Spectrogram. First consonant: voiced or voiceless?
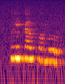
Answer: voiced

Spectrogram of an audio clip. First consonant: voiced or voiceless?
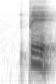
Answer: voiceless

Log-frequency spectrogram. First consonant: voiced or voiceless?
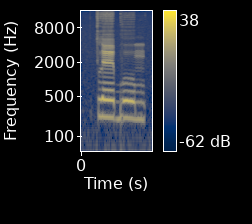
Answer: voiceless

